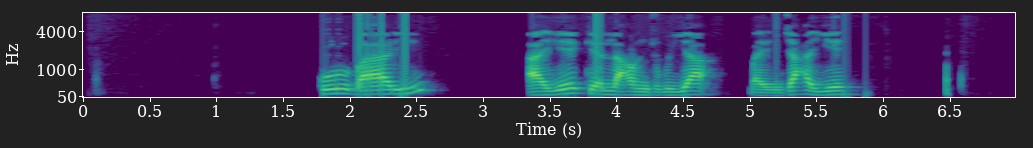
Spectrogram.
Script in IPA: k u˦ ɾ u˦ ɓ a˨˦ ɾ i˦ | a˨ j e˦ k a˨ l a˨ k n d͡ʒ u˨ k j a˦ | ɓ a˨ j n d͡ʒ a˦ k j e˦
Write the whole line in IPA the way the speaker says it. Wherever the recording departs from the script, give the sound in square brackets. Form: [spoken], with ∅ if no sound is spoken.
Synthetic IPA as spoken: k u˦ ɾ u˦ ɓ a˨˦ ɾ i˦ | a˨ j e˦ k [e˨] l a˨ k n d͡ʒ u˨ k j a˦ | ɓ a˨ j n d͡ʒ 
